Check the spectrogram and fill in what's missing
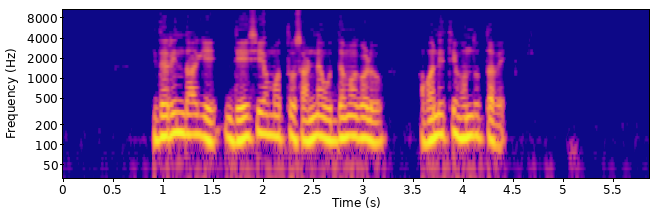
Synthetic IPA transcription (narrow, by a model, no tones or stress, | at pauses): id̪ɐɾind̪aːɡid̪eːʃijɐmɐt̪ːusɐɳːjɐud̪jɐmɐɡɐɭu | ɐʋɐnit̪iɦo̞nd̪ut̪ːɐʋe̞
